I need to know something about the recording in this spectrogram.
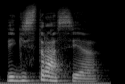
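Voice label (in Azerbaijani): "registrasiya", Azerbaijani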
